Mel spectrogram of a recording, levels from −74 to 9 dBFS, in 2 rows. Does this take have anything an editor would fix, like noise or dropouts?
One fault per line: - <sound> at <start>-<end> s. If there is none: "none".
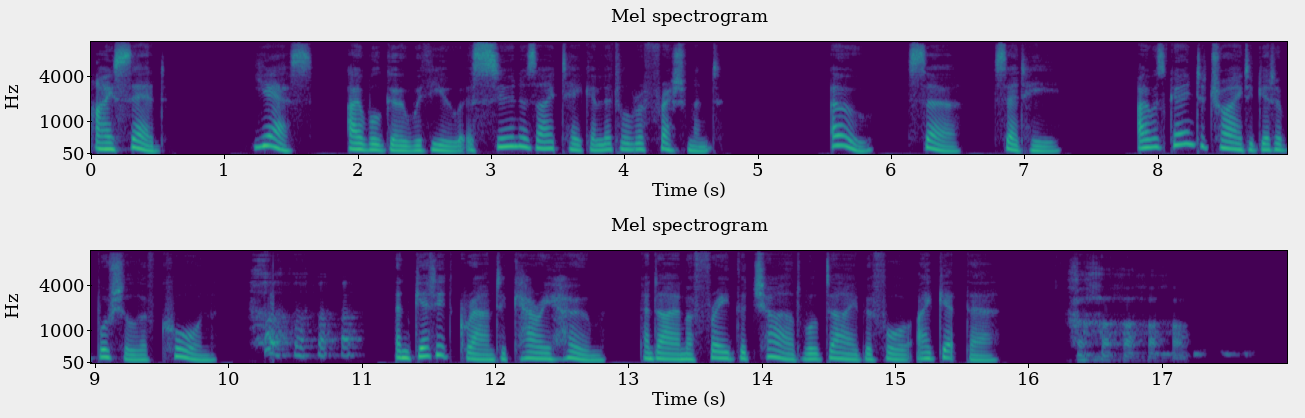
- laugh at 10.1-11.0 s
- laugh at 16.2-17.7 s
